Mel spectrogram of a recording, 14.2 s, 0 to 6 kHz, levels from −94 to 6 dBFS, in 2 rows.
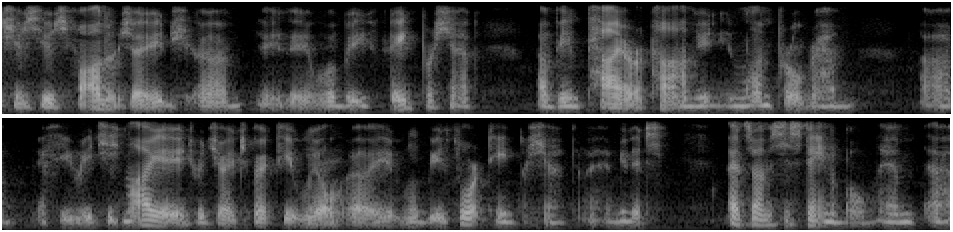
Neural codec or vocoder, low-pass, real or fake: autoencoder, 22.05 kHz, a latent of 192 numbers a frame, VITS, trained on one speaker; 5.4 kHz; fake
